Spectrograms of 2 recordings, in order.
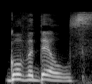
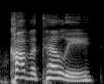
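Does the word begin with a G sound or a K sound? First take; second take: G sound; K sound. First: The word begins with a G sound. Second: The word begins with a K sound. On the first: This is a local accented version of the name. The speaker calls it wrong. "with the accent and then that bastardization" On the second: This is how it is said in Italy. The speaker calls it right. "a better way to pronounce it"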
